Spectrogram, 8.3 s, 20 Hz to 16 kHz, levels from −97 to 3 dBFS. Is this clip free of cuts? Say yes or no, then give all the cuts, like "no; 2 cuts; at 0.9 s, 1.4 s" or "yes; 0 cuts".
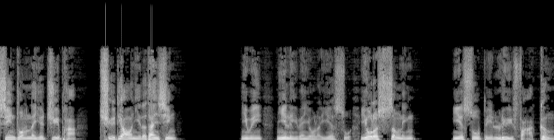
yes; 0 cuts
